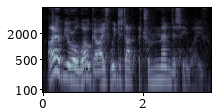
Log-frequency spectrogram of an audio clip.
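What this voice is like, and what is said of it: British accent. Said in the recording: “As you can tell by my accent, I am in the UK.”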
